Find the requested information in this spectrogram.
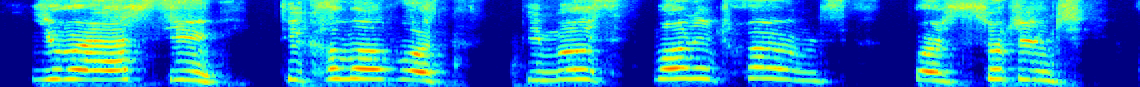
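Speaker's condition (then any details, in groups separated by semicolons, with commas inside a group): Cerebral palsy; from birth, affects movement; wheelchair user; affects ability to speak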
